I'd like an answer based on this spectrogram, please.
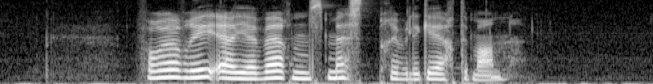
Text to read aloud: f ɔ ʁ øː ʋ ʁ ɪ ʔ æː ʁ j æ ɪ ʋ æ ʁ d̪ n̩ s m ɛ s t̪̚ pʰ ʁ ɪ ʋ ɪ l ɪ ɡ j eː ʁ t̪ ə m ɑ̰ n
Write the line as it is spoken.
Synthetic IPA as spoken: f ɔ ʁ øː ʋ ʁ ɪ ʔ æː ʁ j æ ɪ ʋ æ ʁ d̪ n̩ s m ɛ s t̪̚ pʰ ʁ ɪ ʋ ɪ l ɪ ɡ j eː ʁ t̪ ə m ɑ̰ n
